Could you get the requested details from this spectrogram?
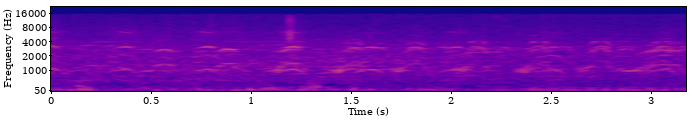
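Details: Marbled godwits in flight on a fall day in Westport, a flock calling together: many short, nasal, arched notes overlap in a steady chatter, over a deep rumble of wind.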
